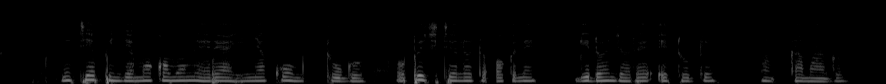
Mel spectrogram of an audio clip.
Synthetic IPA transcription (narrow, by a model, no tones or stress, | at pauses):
nitjepiɲd͡ʒemɔkɔmɔŋɛɾɛahɪɲakwomtuɡoopit͡ʃtjelɔtɔʔɔknɛ | ɡɪdɔɲd͡ʒɔɾɛʔetuke | makamaɡɔ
